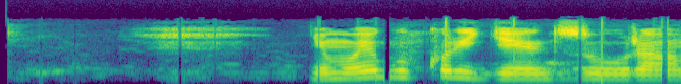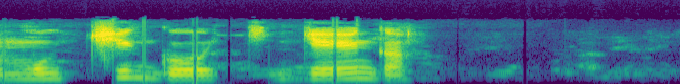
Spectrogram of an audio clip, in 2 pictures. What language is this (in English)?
Kinyarwanda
